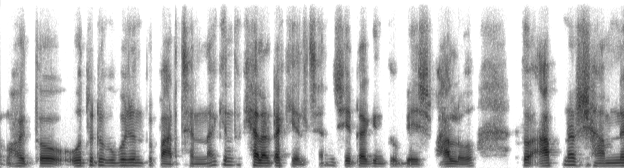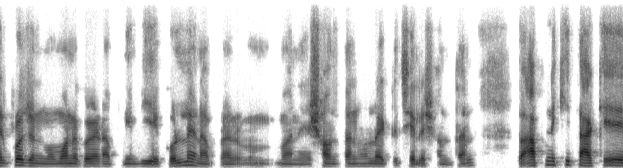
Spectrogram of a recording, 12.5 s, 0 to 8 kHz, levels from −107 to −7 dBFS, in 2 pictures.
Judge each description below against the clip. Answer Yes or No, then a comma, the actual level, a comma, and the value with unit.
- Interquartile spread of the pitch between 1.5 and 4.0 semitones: Yes, average, 3.2 semitones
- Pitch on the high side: No, low, 120 Hz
